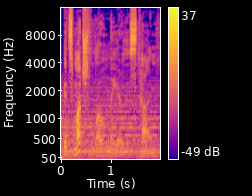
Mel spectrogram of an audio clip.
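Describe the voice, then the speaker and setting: A man with a low voice narrates a tabletop game as its game master, setting scenes in a calm, descriptive way with soft pauses. Loud music plays under his voice. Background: loud background music.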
